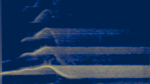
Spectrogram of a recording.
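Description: Common hill myna calling: a loud clear whistle that rises, then slides down about a second in, running straight into a long, held, raspy note.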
